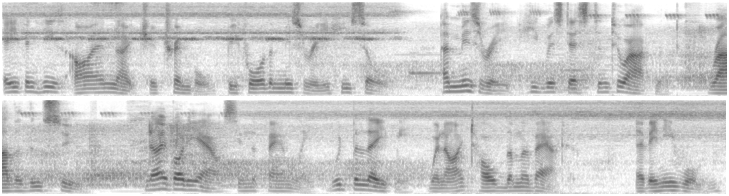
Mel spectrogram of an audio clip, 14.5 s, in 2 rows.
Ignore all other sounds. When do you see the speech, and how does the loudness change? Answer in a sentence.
You can hear the speech from 0.0 to 14.4 s, at a steady volume.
